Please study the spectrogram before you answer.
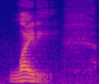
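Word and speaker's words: lighttpd: you the server that i'm using which is lighty which is pronounced lighty and it's really uh spelled l-i-g-h-t-t and it's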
